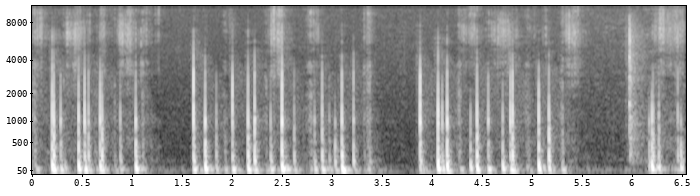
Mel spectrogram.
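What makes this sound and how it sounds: A large, flat cream silicone pot lid with concentric ridges and a black center knob is tapped with the fingertips and short nails of both hands. The result is quick runs of soft, dull, low thuds in four bursts separated by brief pauses, with faint light clicks above them. Each tap dies away almost instantly.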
